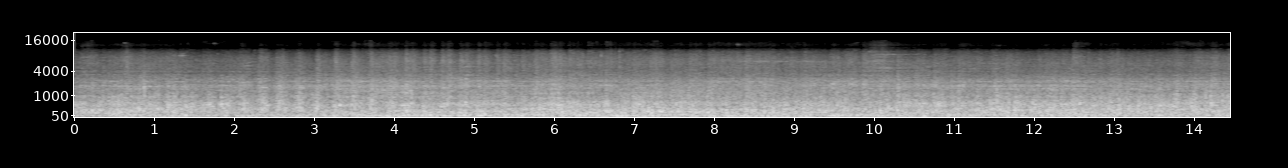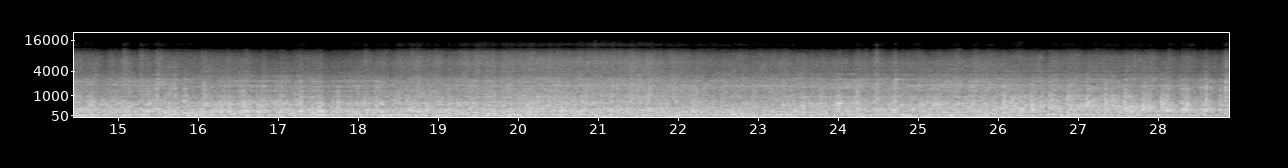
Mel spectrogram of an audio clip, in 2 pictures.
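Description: Freight train cars (boxcars, a covered hopper and tank cars) rolling past close by: loud, steady wheel-on-rail noise that does not let up.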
